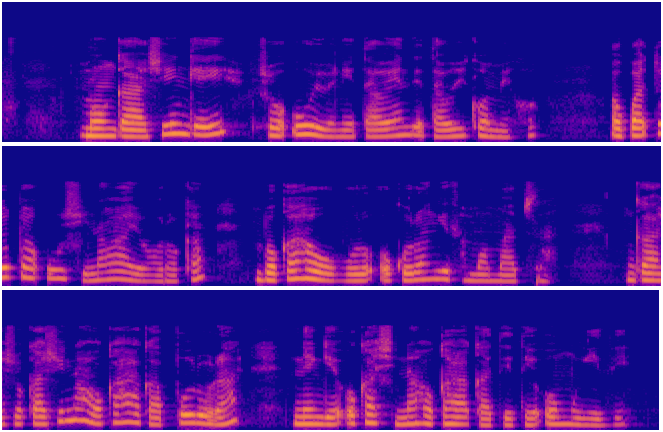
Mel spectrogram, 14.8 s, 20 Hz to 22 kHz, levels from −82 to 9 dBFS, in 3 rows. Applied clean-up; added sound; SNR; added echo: none; none; none; none.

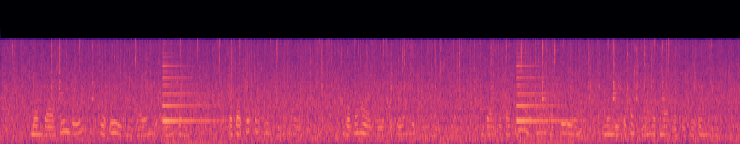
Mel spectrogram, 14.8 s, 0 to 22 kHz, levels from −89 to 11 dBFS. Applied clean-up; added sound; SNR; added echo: none; Rain + Acoustic guitar; -4 dB; none.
